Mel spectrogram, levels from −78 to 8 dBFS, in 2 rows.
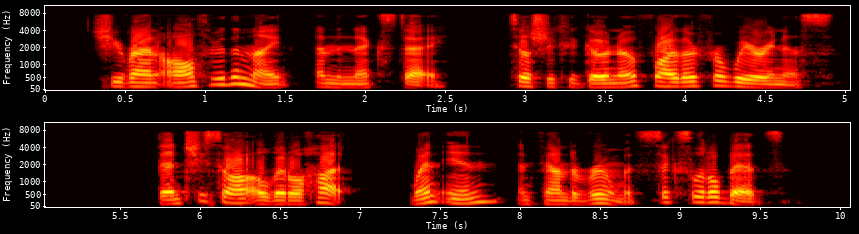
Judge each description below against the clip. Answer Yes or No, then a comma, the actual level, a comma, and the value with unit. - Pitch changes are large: Yes, wide, 5.9 semitones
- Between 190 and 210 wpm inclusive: Yes, fast, 205 wpm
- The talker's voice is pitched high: No, medium, 165 Hz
